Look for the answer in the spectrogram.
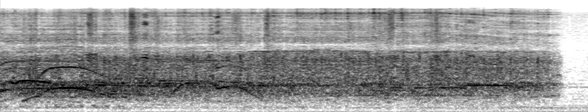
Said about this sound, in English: Clap for you.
